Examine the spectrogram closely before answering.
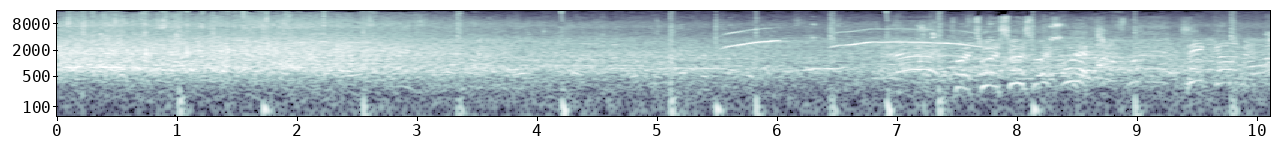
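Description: A basketball bounces rhythmically on a hardwood floor.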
